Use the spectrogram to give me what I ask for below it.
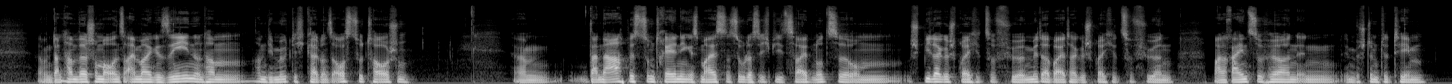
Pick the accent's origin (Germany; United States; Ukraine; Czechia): Germany; Münster, North Rhine-Westphalia; Plugendorf. Plugendorf haben wir gewohnt und zwischen den Häusern war eine Wiese und ein Garagenhof.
